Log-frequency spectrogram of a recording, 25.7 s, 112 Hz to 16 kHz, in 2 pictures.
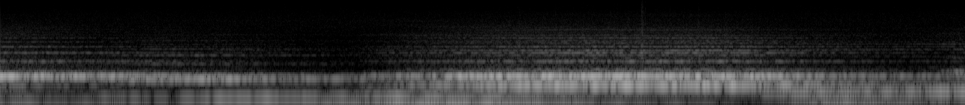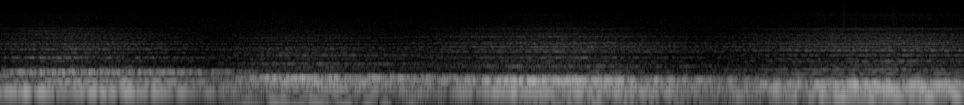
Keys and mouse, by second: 1.5 shift+d, 1.7 Escape, 19.2 shift+d, 19.4 Escape, 20.7 ctrl+z, 23.5 shift+a.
